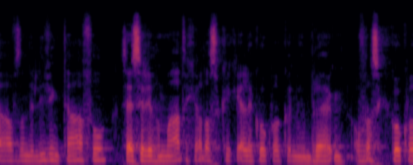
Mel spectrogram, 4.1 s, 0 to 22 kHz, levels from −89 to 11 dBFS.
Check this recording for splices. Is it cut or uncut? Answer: cut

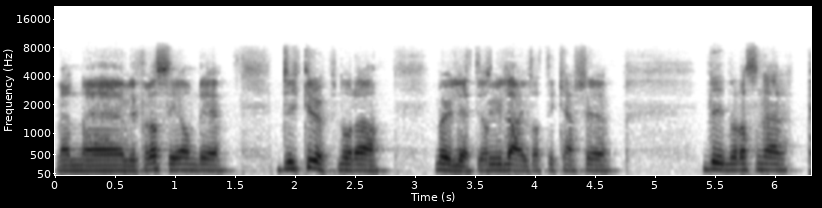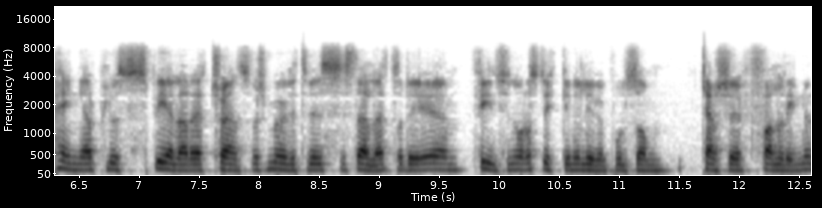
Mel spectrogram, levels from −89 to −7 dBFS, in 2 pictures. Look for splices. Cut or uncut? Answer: cut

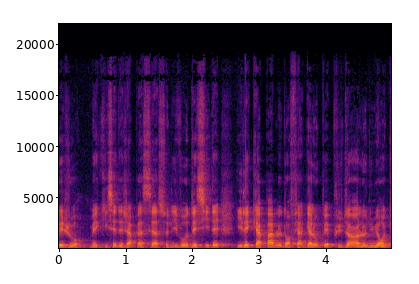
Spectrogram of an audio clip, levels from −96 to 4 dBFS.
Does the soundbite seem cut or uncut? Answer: uncut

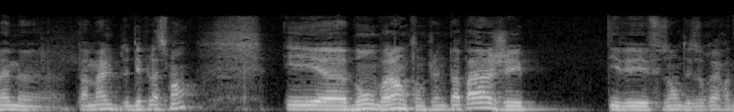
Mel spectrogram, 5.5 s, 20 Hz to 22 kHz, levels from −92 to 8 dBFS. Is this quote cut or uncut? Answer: cut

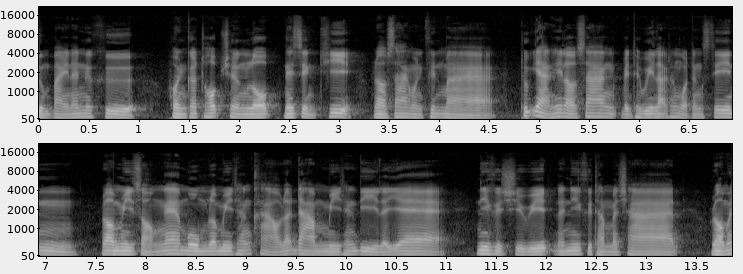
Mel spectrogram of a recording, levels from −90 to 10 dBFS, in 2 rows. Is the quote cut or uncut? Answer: cut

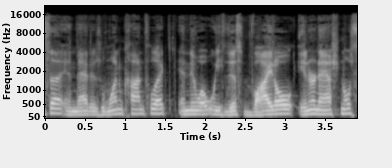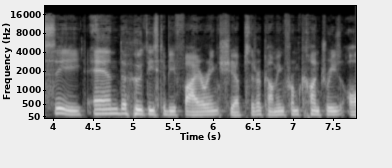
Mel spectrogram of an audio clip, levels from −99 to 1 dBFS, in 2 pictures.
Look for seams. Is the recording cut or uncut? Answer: cut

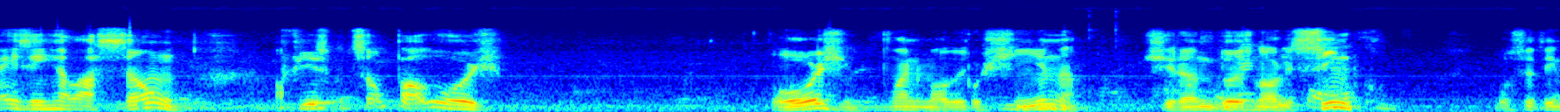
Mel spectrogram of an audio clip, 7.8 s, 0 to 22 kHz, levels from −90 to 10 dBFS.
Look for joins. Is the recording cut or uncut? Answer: cut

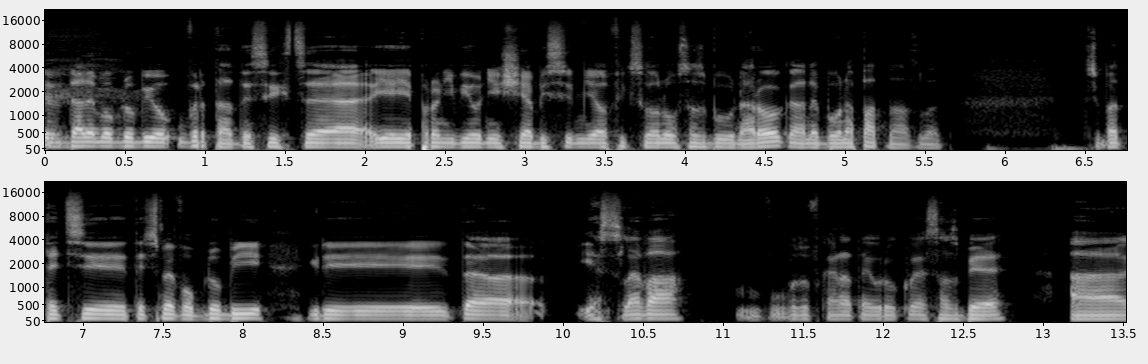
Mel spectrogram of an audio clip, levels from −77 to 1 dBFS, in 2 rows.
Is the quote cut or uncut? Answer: uncut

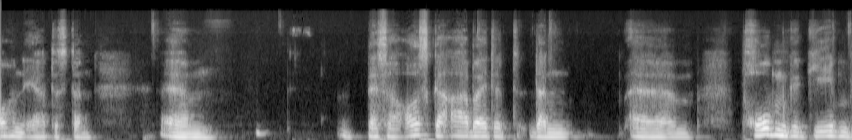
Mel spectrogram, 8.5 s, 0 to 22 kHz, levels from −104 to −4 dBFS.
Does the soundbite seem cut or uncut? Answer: uncut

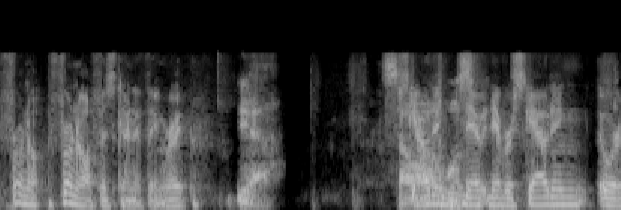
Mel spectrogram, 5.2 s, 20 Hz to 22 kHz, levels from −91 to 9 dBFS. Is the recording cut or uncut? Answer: uncut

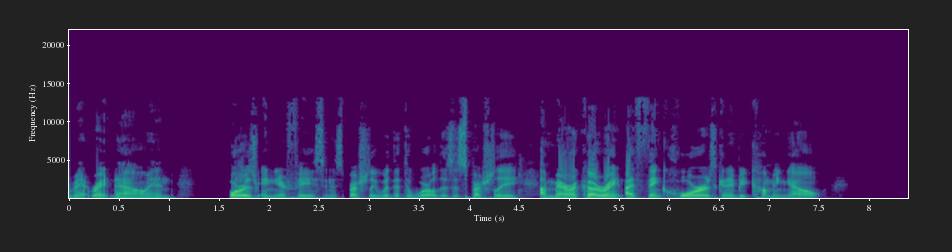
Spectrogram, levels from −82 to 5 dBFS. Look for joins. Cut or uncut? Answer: cut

